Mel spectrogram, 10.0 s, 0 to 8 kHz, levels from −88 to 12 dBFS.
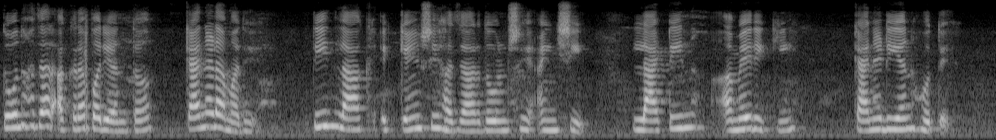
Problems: none marked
